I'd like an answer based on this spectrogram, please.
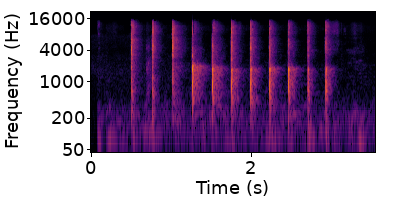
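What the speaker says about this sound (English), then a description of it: "I say a round of applause." About ten distinct hand claps in an even rhythm follow a talk, close and crisp with short gaps, from a small group rather than a large crowd.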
